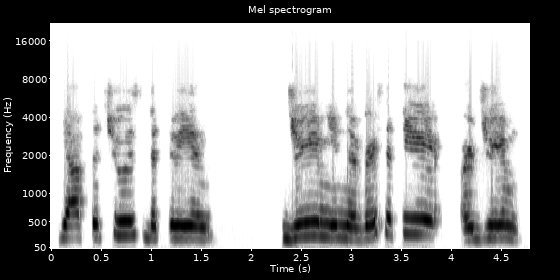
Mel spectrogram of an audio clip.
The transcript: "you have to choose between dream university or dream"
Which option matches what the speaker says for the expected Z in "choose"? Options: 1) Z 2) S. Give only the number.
2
